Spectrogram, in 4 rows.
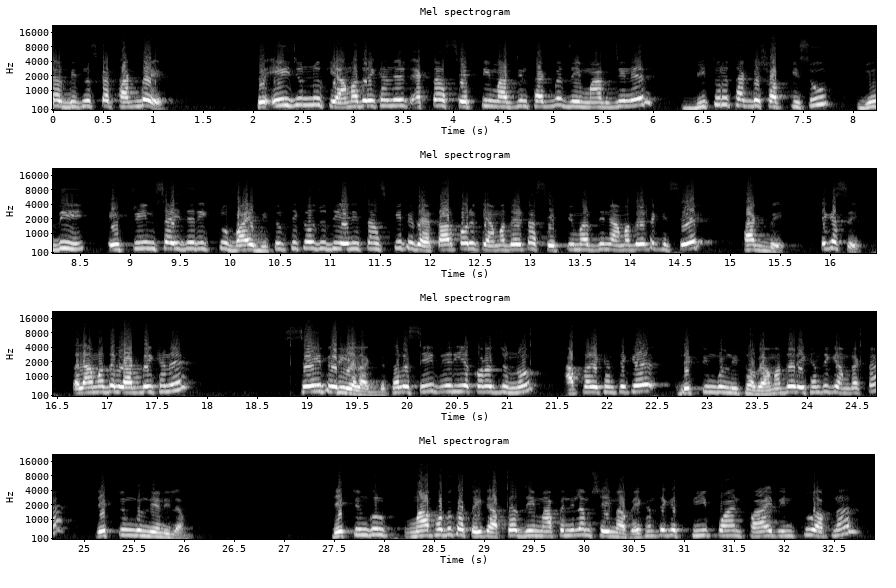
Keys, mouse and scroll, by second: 16.7 right click, 17.3 click, 18.7 click, 20.0 space, 20.1-20.7 click, 20.5 space, 20.7 alt+scroll down 1, 21.1 space, 21.2 click, 24.7 click, 25.1-25.4 alt+scroll up 2, 26.3 alt+scroll down 1, 29.2 click.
